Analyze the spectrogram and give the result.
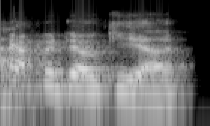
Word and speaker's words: Cappadocia: I think I really bastardized that, the name of that country, the Sufis in Cappadocia. How do you say that? – Cappadocia.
